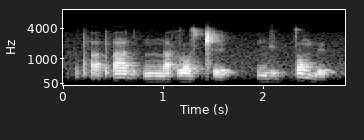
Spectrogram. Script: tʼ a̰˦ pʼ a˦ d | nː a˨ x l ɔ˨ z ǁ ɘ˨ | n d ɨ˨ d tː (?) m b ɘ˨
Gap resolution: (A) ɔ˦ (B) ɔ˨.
A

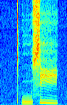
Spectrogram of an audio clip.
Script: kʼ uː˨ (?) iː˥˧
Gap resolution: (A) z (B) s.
B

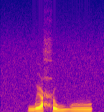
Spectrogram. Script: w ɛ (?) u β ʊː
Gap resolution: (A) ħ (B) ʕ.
A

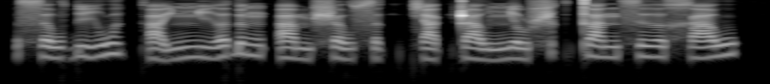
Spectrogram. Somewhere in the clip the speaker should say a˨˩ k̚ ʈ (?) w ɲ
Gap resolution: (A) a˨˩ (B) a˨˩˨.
A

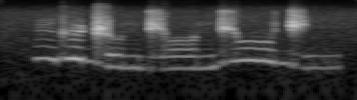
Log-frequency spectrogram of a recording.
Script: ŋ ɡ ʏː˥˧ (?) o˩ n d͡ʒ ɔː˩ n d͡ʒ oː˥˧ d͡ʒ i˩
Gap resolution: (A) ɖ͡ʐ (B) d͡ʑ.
A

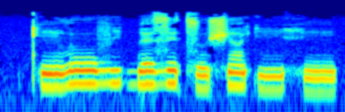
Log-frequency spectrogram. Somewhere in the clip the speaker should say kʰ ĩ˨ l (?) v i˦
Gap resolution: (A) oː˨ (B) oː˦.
B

